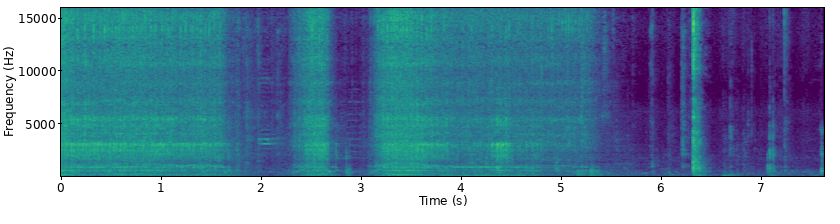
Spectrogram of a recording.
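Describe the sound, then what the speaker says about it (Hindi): A sewing machine stitches a seam on a blouse in continuous runs with brief pauses, loud and close, ending in short bursts and clicks. "अब नीचे साइड में हम इस पे एक दाब सिलाई लगा देंगे।"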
